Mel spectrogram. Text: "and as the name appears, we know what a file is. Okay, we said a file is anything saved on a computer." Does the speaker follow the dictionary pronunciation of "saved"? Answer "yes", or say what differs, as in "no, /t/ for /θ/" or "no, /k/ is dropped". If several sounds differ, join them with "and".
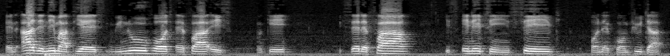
yes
